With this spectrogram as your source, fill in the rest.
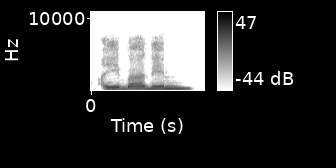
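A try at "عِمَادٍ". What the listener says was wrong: Imadin bukan ibadin. Mim.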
